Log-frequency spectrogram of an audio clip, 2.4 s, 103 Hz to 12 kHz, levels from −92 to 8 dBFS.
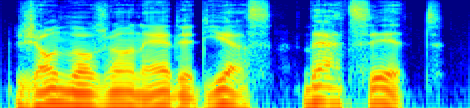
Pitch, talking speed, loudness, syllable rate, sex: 100 Hz, 155 wpm, -17 LUFS, 4.1 syllables/s, male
